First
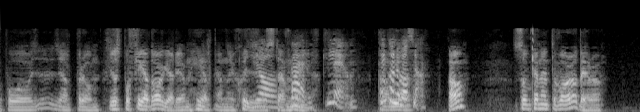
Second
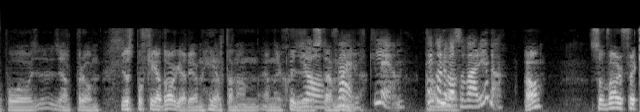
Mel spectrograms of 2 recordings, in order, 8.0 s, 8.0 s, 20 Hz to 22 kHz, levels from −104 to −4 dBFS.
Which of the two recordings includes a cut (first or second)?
first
